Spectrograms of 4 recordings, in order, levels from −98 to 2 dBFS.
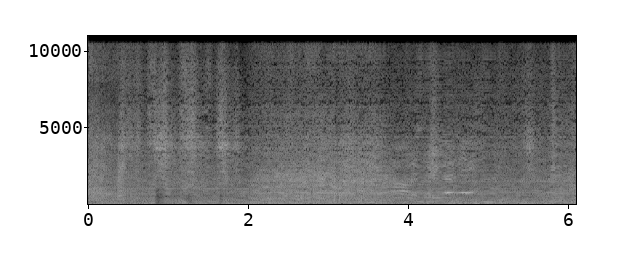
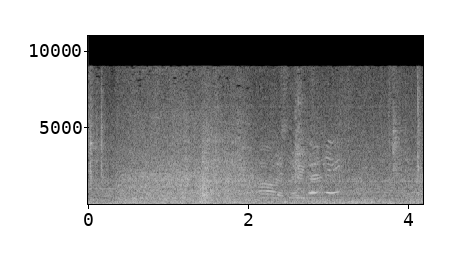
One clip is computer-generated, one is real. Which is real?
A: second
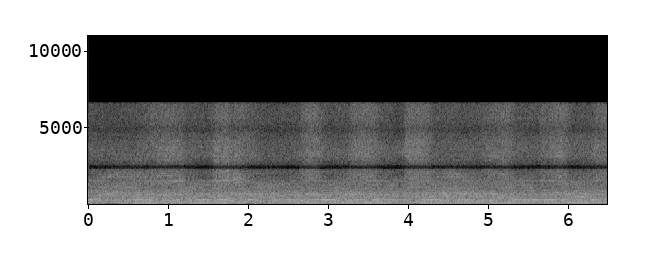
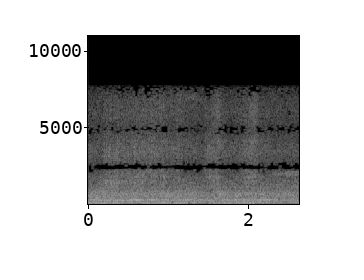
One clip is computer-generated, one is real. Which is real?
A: second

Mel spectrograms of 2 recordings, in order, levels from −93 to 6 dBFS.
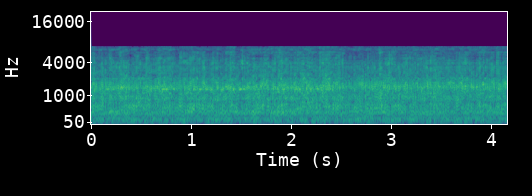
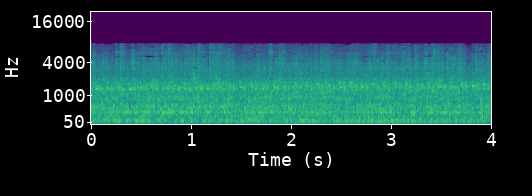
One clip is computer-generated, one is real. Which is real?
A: second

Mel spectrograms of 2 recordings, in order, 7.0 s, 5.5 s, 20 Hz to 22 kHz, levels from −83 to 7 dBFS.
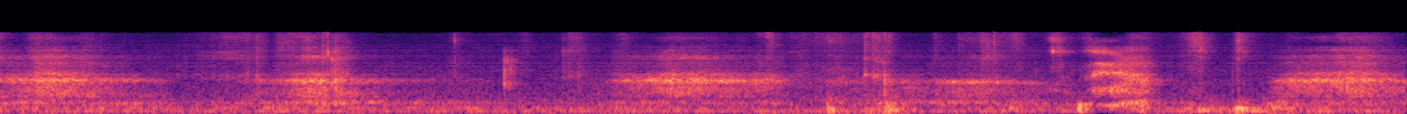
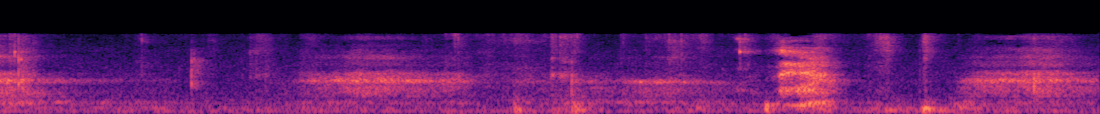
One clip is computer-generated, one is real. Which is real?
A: second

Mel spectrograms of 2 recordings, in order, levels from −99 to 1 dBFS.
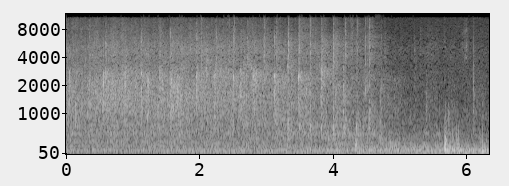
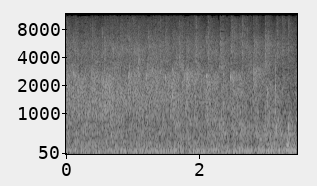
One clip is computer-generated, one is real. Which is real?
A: first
